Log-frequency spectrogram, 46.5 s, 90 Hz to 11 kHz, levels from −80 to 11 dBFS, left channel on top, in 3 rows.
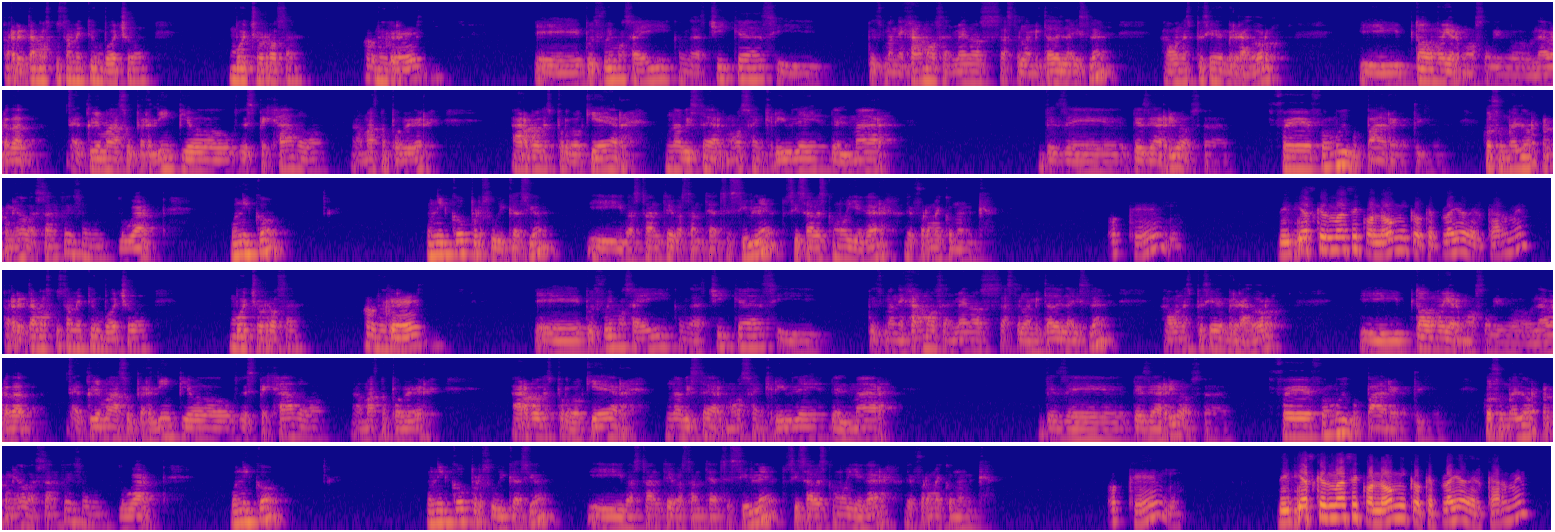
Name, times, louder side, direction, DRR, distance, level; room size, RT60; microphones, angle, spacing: voice 1, 0.0-1.5 2.3-3.0 3.7-4.0 4.3-4.4 5.3-8.2 8.7-11.1 11.6-12.8 13.6-18.7 19.0-20.1 20.6-24.4 25.9-27.8 28.2-29.9 30.3-32.8 33.3-33.9 35.3-36.5 36.9-40.9, left 1 dB, 25° left, 1.3 m, -31 dB
voice 2, 3.6-4.2 42.1-42.8 43.8-46.2, right 5 dB, 65° right, 0.5 m, -24 dB
3.7 x 3.1 x 4.4 m
head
